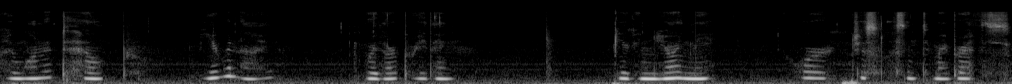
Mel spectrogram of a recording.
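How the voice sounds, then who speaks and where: A soft-spoken whisper at a very slow pace, with noticeable background noise. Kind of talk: ASMR breathing guidance. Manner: soft-spoken, whispered.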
